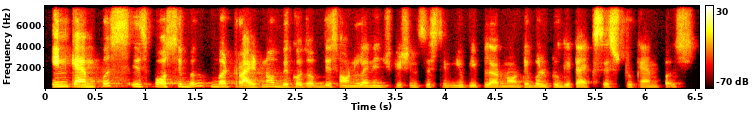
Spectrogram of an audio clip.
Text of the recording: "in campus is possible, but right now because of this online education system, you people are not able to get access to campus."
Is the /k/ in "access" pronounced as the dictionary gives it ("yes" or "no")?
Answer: yes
